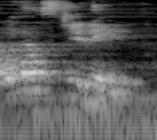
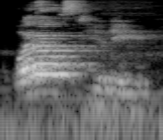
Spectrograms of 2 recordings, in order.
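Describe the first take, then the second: First: Smiling, friendly offer of more help; with a smile. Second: Said in the usual way. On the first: Shown as a demonstration. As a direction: say it smiling, welcoming. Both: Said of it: "You can say that with a smile".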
